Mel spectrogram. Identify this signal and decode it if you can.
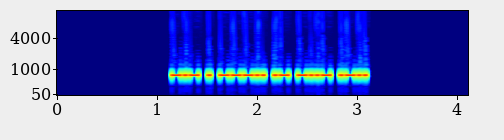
Morse code, heard as a keyed tone, about 40 wpm, 700 Hz. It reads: KE8AXL
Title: USA Call Signs - 3x Character Spacing - 40wpm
